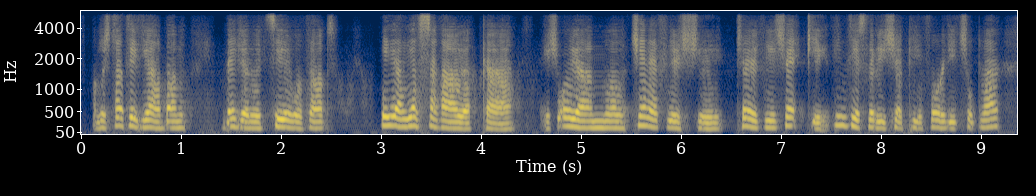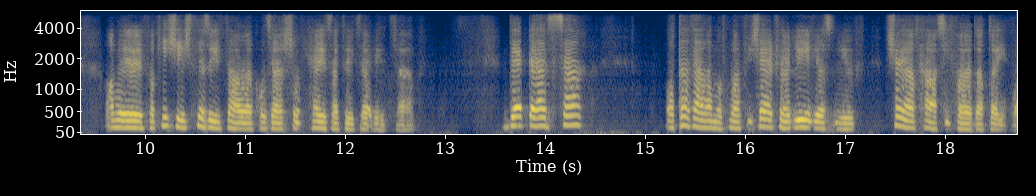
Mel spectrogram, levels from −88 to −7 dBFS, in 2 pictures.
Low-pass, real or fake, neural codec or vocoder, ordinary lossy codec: 5.4 kHz; fake; codec, 16 kHz, 0.5 kbps, FreqCodec, smaller model; AAC, 48 kbps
